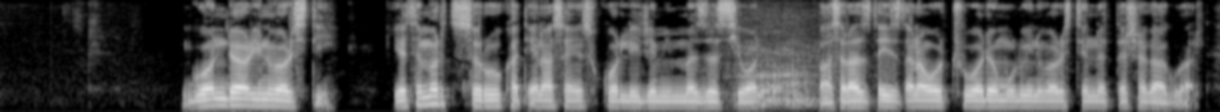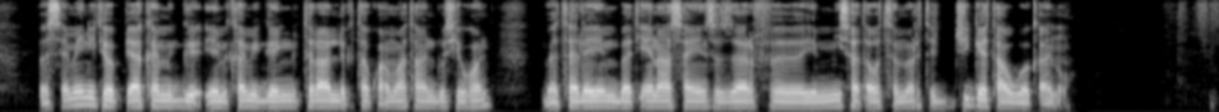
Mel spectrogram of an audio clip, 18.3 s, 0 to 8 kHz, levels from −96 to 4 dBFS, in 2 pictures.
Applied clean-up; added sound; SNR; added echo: none; Wood; 14 dB; none.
